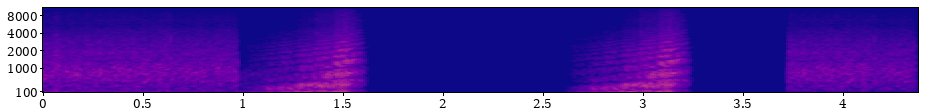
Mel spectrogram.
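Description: A rising whoosh sounds as a menu spins open and shut.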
